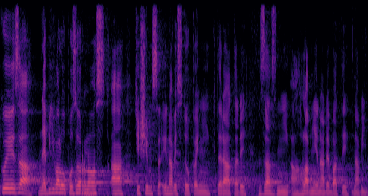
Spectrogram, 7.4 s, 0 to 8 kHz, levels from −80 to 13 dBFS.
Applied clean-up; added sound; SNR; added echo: none; none; none; none.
